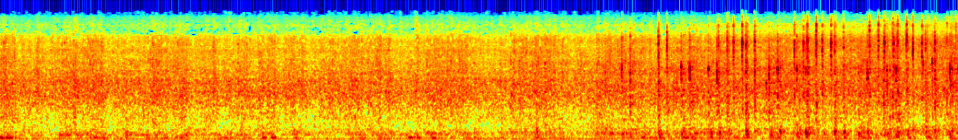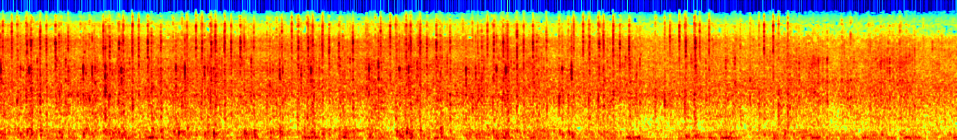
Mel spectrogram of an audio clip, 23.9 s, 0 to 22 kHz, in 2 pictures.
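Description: HO scale model trains running across a truss bridge: a steady hiss at first, then from about eight seconds in a dense, rapid clatter of wheels over the track as a model E5 Shinkansen and a locomotive-hauled freight train pass, easing slightly near the end.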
